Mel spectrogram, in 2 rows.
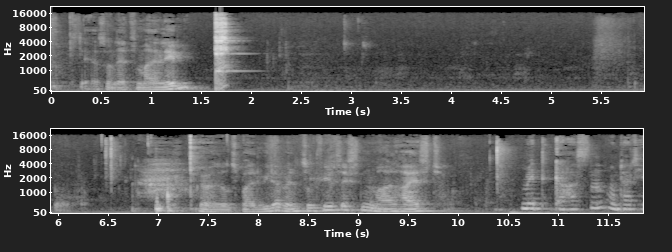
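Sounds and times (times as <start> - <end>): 
speech: 0.3 - 1.6, 7.4 - 10.0, 10.6 - 11.8
glasses clinking in a toast: 1.6 - 2.1.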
